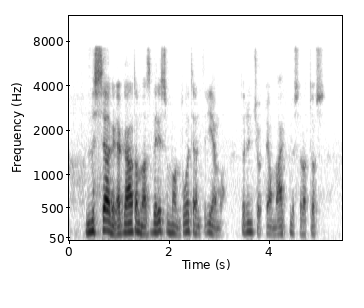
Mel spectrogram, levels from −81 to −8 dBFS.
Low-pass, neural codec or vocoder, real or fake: 7.2 kHz; codec, 16 kHz, 0.8 kbps, ZipCodec; fake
